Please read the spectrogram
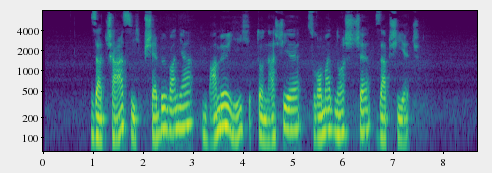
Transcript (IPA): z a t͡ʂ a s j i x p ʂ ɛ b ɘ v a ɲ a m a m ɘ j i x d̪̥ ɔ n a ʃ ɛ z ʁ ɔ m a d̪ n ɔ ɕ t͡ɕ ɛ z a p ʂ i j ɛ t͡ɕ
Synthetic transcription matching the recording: z a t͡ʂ a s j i x p ʂ ɛ b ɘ v a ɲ a m a m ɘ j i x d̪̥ ɔ n a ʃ ɛ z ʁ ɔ m a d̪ n ɔ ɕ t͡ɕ ɛ z a p ʂ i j ɛ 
